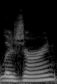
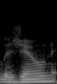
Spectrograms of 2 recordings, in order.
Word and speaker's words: Lejeune: what are top commanders at Camp luzerne doing to help this effort at our leaders in every public event that they go to have pronounced it the way it is meant to be pronounced there are people in around this area that have grown up saying Lejeune and we hope that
